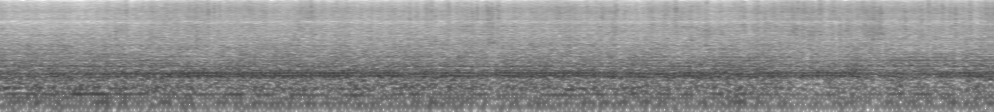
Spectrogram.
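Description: A lawn mower engine drones steadily close by.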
